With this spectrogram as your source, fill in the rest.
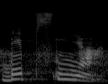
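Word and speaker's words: dyspnea: year freshman in college we pronounce it as dips Nia sets you'd be disneyana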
